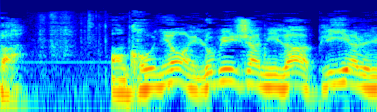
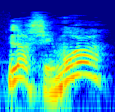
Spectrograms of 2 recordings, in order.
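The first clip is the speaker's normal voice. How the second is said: mock shout; 9 semitones higher than usual. A narrator's reading. Boy yells at the mummy's hand on his shoulder. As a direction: yell it as a cold hand grips. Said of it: "hurlai-je".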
